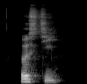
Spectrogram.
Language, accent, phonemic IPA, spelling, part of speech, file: French, France, /ɔs.ti/, hostie, noun, LL-Q150 (fra)-hostie.wav
- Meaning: 1. the host used in church 2. alternative form of ostie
